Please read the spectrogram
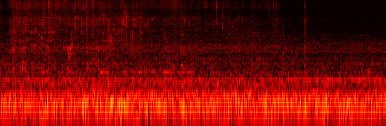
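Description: Hot oil sizzling in a wok as battered pieces finish their second fry to crisp and brown, over a steady low hum; the sizzle thins out about five and a half seconds in.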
